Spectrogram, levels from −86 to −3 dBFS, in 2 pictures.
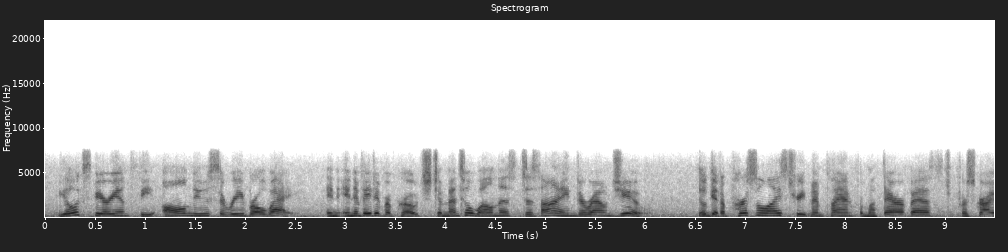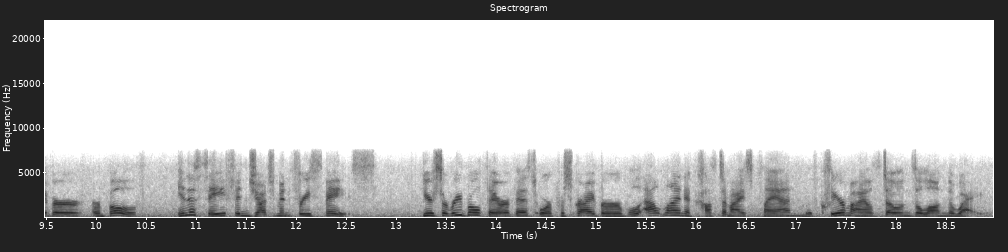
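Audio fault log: Throughout, AMR wideband (HD Voice) codec: the speech has a plainly audible rough, raspy grain, and the band stops near 7.5 kHz, with the highest region filled by noise rather than detail. The codec rebuilds each sound from a pulse-excited vocal tract model and paints in its top band with shaped noise. The damage fits the codec's second-lowest rate, 8.85 kbit/s, where too few bits remain for that model. The room noise sits about 15 dB below the speech.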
